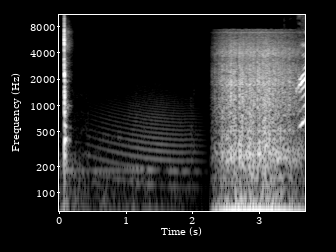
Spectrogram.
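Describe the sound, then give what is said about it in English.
A television switching on gives a sharp click, then a faint, steady tonal hum, and after about two seconds a loud, continuous burst of hissing static that lasts to the end. “Mind if I turn on the TV?”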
